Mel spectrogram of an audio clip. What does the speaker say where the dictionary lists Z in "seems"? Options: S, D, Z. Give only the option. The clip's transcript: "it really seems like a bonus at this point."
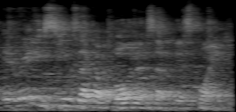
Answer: Z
